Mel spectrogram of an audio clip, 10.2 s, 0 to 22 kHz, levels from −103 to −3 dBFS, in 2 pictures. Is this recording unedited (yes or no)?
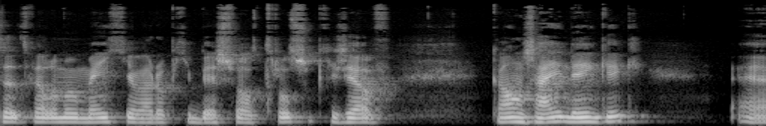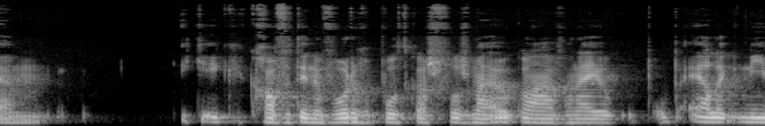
yes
